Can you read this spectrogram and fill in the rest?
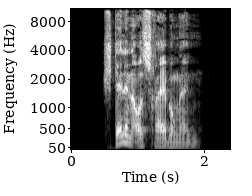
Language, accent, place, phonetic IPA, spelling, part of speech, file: German, Germany, Berlin, [ˈʃtɛlənˌʔaʊ̯sʃʁaɪ̯bʊŋən], Stellenausschreibungen, noun, De-Stellenausschreibungen.ogg
- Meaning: plural of Stellenausschreibung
